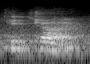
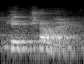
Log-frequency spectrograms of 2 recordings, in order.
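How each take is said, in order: The two takes are said the same way.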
